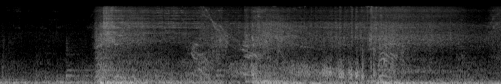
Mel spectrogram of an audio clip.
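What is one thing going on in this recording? A magic spell bursts with a loud crackling whoosh.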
